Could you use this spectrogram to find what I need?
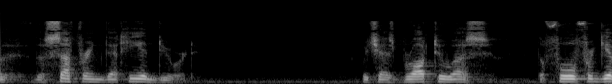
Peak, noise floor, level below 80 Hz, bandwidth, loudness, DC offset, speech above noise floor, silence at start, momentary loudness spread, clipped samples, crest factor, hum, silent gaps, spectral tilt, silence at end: -10 dBFS; -61 dBFS; -70 dBFS; 8 kHz; -29 LUFS; under 0.1%; 33 dB; 0 s; 15 LU; under 0.1%; 20 dB; none; none; -4 dB/octave; 0 s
